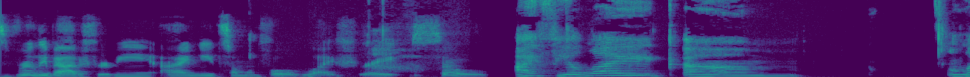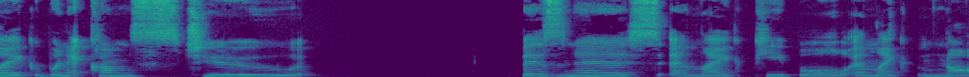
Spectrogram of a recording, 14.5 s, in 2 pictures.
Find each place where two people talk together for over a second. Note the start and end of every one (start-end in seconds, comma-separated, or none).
none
